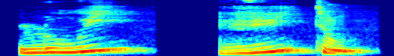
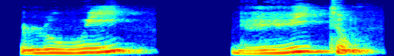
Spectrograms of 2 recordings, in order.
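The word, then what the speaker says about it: Louis Vuitton: on the first dior Louis Viton Louis Viton is hard because first you don't pronounce s of Louis L and Louis Louis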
